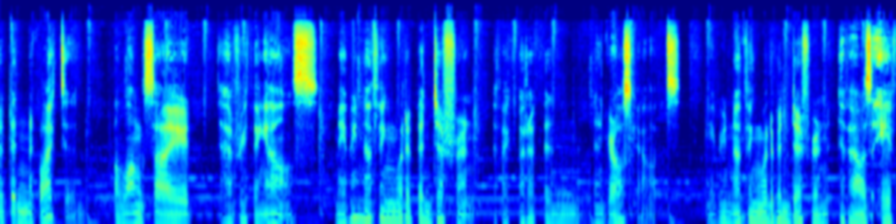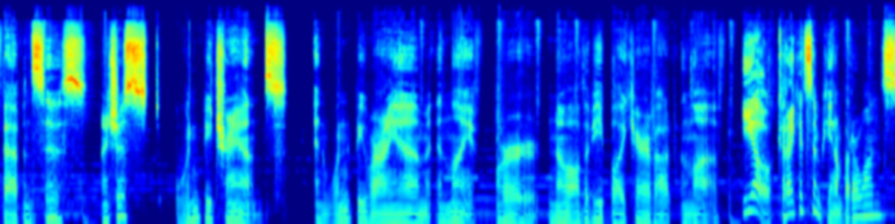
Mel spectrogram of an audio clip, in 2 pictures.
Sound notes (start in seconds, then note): none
